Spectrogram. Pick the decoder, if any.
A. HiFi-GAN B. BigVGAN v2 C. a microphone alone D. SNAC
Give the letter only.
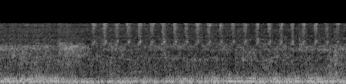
A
